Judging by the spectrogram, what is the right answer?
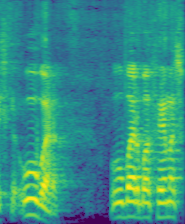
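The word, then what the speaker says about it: Uber: पे जाना है आपको, ऊबर। हाँ, ये बहुत से लोग उबेर उबेर करते हैं, मैंने सुना हूं, वो गलत प्रोनाउंसिएशन है, ऊबर।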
